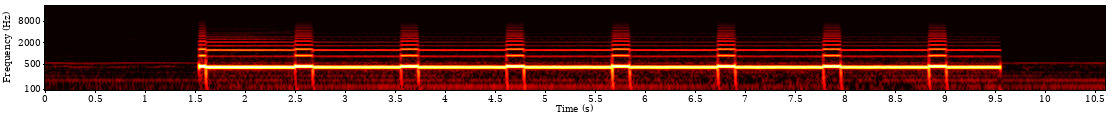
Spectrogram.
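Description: Videotape slate tone: a steady mid-pitched electronic tone with a slight pulse about once a second. It starts about one and a half seconds in and cuts off suddenly after about eight seconds.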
